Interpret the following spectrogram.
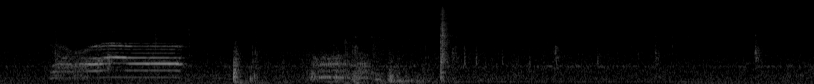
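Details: A domestic cat gives a clear, drawn-out meow lasting over a second, then a second shorter, rougher meow. A few faint taps and clicks follow in a quiet room.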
